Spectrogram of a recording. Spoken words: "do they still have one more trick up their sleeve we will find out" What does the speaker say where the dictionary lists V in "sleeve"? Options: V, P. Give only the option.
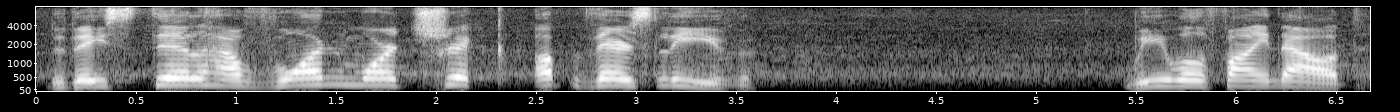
V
